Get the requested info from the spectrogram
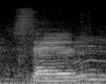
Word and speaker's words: sensei: Quand c'est sense, donc si on prononce rapidement sense, mais quand on chante, sensei. Et quand on parle, on ne prononce pas le i en plus. Hein. C'est, ça devient une longue.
